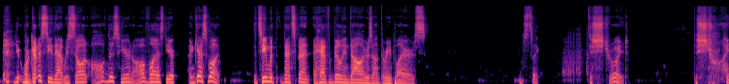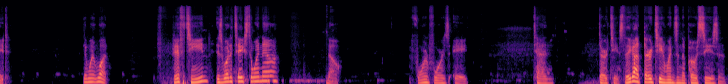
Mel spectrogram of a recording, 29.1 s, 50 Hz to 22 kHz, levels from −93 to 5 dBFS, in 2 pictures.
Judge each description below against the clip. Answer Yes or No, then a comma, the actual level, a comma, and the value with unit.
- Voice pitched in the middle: Yes, medium, 160 Hz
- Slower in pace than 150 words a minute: Yes, slow, 135 wpm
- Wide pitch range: Yes, wide, 8.8 semitones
